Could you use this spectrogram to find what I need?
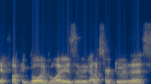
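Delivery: acted, loud, swearing yell. Retelling a player yelling at teammates during intermission: imitating Joe Pavelski yelling. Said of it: "he was just yelling at the guys".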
